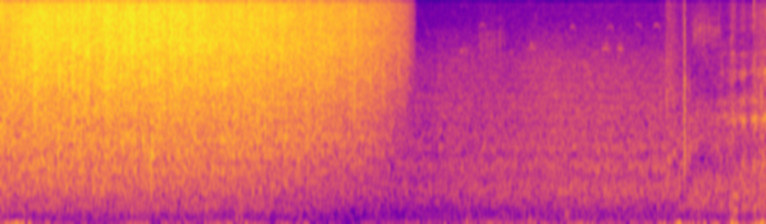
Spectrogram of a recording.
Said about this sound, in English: I've reached Hollow Brook, next to a waterfall.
